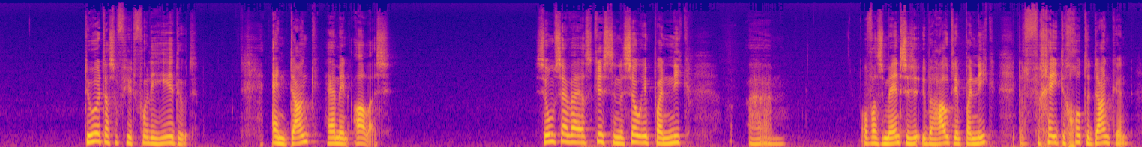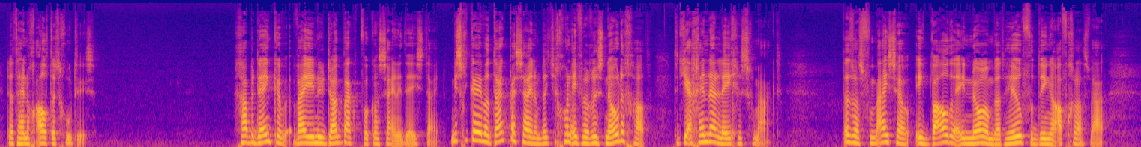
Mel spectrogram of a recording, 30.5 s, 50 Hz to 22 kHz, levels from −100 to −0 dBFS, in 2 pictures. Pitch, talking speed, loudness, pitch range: 155 Hz, 170 wpm, -17 LUFS, 105-175 Hz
